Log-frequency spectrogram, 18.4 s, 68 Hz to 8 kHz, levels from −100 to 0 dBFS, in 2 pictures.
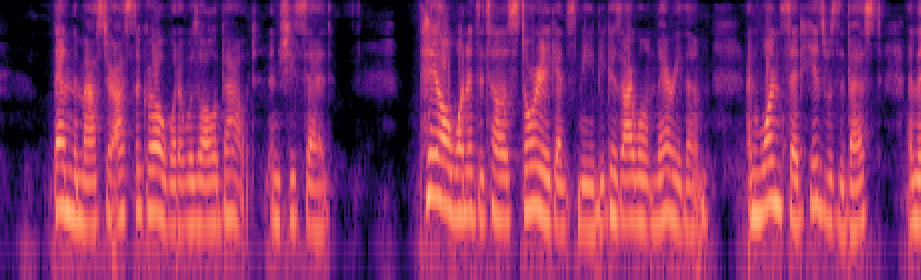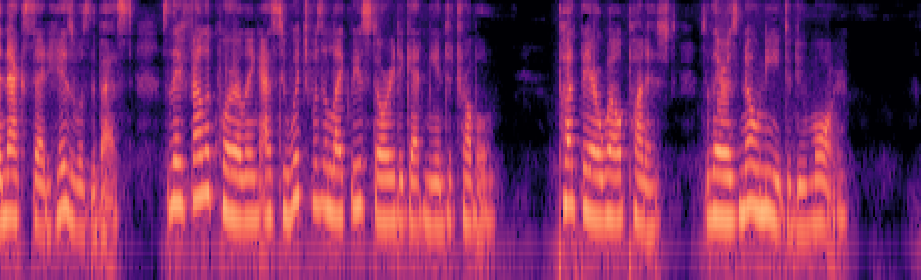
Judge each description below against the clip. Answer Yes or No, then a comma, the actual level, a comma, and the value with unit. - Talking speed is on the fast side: Yes, fast, 240 wpm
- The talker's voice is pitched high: Yes, high, 200 Hz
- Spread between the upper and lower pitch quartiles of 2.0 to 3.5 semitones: Yes, average, 3.1 semitones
